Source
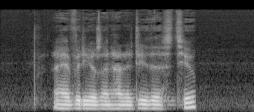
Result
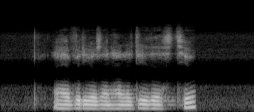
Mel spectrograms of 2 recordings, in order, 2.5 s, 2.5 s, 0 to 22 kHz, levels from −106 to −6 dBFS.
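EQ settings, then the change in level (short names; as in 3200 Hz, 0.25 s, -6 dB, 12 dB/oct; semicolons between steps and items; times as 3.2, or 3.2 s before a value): Chebyshev band-stop 890–2600 Hz, order 4; elliptic low-pass 5900 Hz, stop band 50 dB; -7.5 dB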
